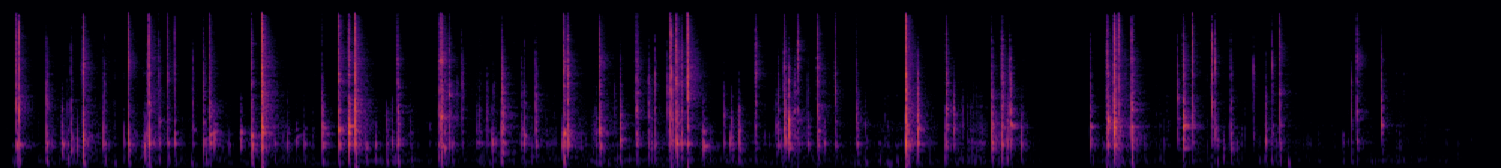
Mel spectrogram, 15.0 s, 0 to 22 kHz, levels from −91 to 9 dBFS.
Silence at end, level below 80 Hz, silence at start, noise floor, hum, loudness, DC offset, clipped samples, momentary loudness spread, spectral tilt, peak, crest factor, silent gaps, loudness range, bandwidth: 1.2 s; -78 dBFS; 0.15 s; -90 dBFS; none; -37 LUFS; under 0.1%; under 0.1%; 20 LU; 0.5 dB/octave; -4 dBFS; 38 dB; 10.71-10.75 s, 10.81-10.86 s; 3 LU; 16.5 kHz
